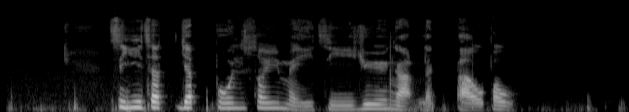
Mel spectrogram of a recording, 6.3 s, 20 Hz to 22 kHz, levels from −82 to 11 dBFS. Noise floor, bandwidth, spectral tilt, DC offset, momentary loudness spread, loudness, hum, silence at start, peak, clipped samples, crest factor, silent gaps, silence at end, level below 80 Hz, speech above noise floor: -67 dBFS; 11.5 kHz; -6.5 dB/octave; under 0.1%; 18 LU; -25 LUFS; none; 0.1 s; -4 dBFS; under 0.1%; 22 dB; none; 0.4 s; -68 dBFS; 43 dB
